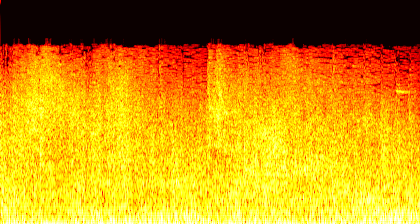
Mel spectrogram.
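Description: A gas explosion in a hotel in Singapore, heard as a loud, sustained roar and rumble that fills the whole stretch without letting up, dense and close, with no voices.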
